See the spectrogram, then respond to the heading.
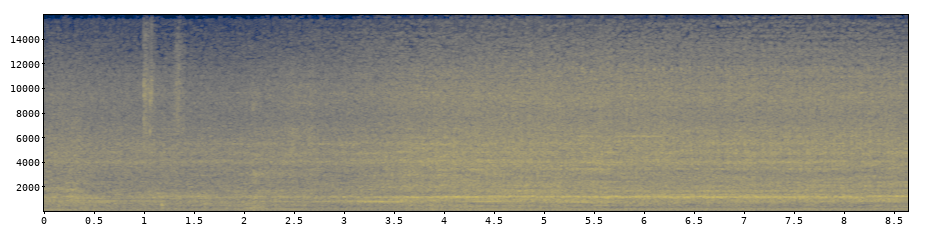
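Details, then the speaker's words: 2001 Nissan Sentra idling after a new fuel pump assembly was installed, with the tank almost empty. Steady, even idle with a smooth hum and no knocks or misses; the engine runs normally. "although the car starts and runs the fuel level monitor"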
